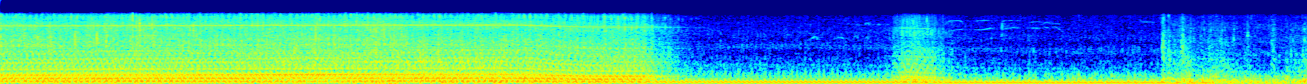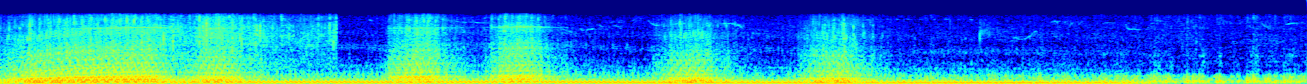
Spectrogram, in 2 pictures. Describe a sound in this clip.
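A truck engine roars loudly, its pitch dropping and then revving up and down in bursts.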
